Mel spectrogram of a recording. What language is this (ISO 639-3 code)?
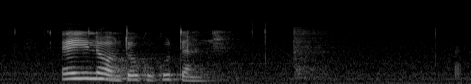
xho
